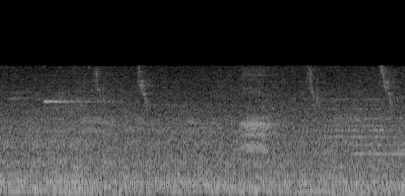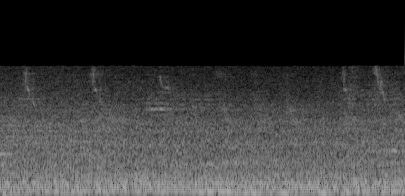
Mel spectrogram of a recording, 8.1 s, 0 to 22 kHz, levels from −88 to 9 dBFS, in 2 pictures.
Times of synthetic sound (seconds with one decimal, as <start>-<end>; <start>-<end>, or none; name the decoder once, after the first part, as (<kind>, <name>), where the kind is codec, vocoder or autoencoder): 0.0-0.5 (vocoder, Vocos); 1.4-3.3; 4.5-6.4; 7.5-8.1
